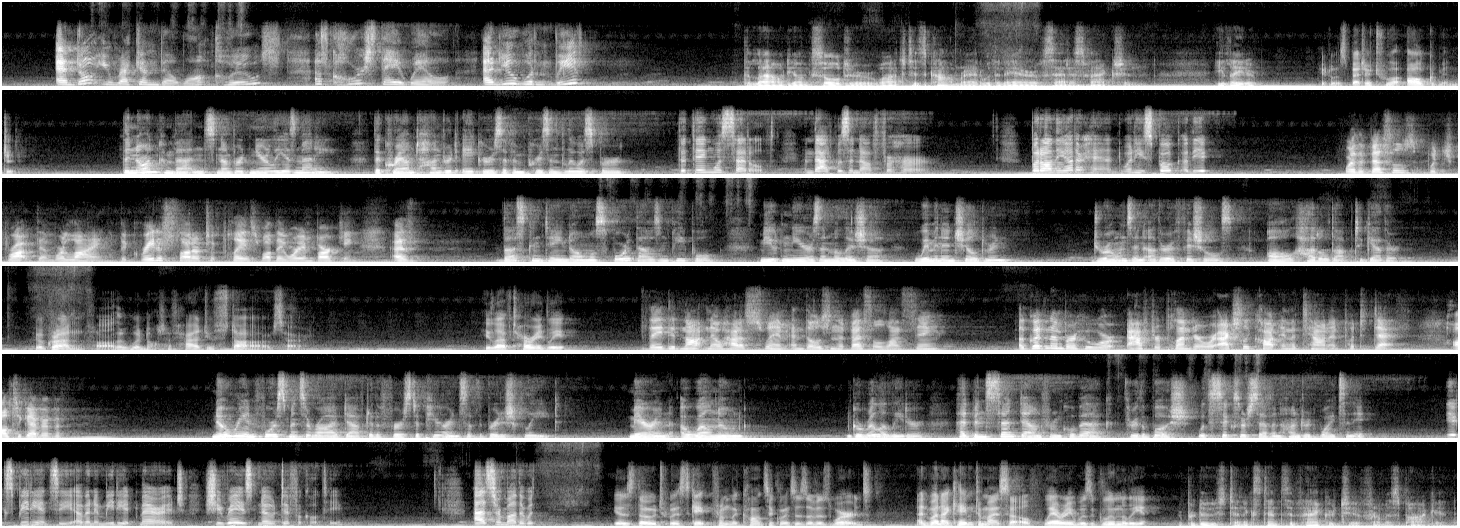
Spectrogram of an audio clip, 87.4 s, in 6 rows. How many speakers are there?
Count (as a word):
six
